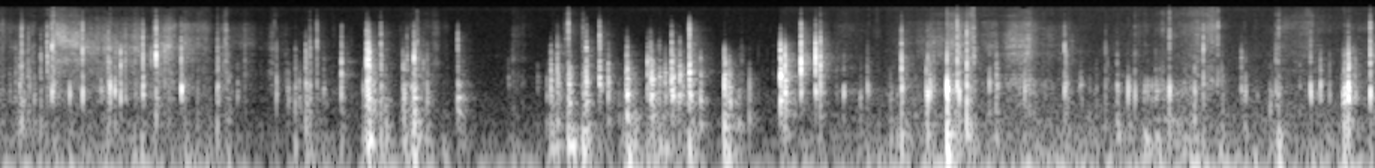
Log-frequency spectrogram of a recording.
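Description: Fingertips and nails rub and turn the pages of an open, water-damaged paper home magazine. Quiet, dry crinkles and brittle crackles come in dense bursts, bright and papery with almost no low end, separated by brief near-silent pauses. Each crackle stops instantly with no ring.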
